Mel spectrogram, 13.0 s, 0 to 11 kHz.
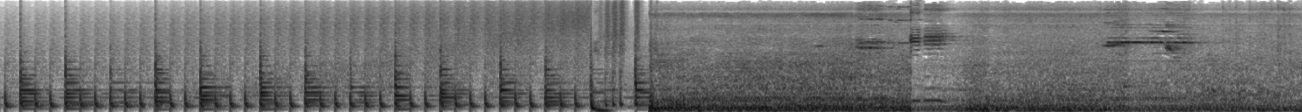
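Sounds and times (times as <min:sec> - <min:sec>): road traffic rumble: 0:06.5 - 0:13.0
vehicle horns: 0:08.1 - 0:09.7, 0:11.0 - 0:12.1.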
